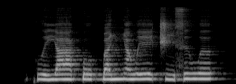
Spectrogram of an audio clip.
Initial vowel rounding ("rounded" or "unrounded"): unrounded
